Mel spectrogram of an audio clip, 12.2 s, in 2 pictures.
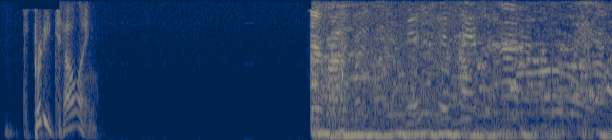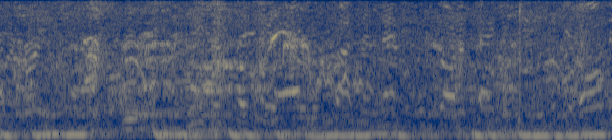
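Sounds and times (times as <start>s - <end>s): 
speech: 0.4s - 1.1s
crowd panicking from mosquito bites: 3.1s - 12.2s.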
